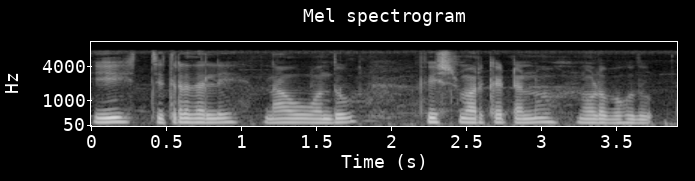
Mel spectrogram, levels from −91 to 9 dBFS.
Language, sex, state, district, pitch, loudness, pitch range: Kannada, male, Karnataka, Koppal, 155 Hz, -18 LUFS, 150-165 Hz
